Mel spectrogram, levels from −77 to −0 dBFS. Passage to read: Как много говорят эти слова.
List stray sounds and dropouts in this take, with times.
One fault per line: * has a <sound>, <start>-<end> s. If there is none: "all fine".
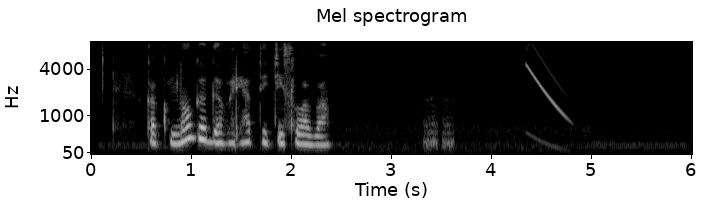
* has a laugh, 3.3-3.6 s
* has a chirp, 4.3-4.8 s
